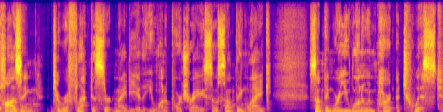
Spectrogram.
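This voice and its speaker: A man speaks in a very deep, low voice that is somewhat breathy. His pace is fairly quick. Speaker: aspiring voice actor practicing voice work. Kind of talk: casual talk to camera, vlog. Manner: conversational, self-reflective.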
